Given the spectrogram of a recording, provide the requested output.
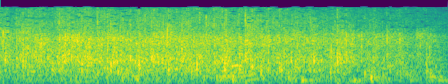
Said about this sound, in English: So please, CEO of the Insurance Council, Rob, I give him a very big round of applause.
